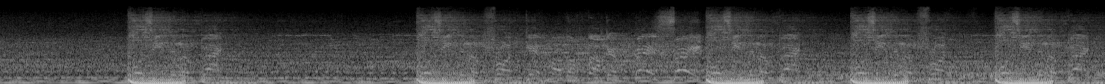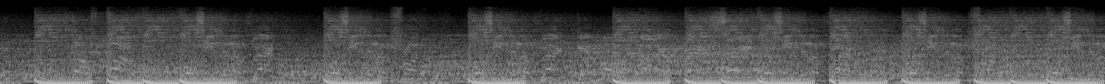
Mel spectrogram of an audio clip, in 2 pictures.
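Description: At 19.41 to 19.44 s there is a brief burst of damaged data in a compressed stream, lasting about 32 ms. Part of the encoded data at that point was corrupted, so the decoder could not read those frames correctly, lost its lock on the frame structure and had to resynchronise on the next valid frame header. The result is a short glitch in the audio, after which normal playback resumes.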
